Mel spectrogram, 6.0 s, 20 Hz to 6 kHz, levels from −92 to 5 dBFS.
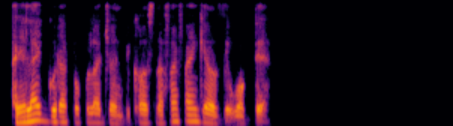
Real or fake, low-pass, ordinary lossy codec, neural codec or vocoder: real; 5.4 kHz; none; none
